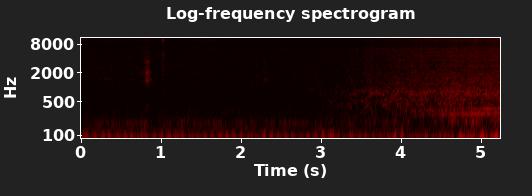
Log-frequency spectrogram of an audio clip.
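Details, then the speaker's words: Duracraft 10-inch box fan after cleaning and oiling, blade refitted: low even motor hum with airy rush growing as the blade spins up, faster and moving more air, no rubbing or rattle; normal. "That sounds faster. And that is moving more air as well."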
